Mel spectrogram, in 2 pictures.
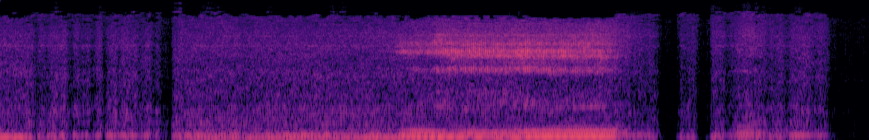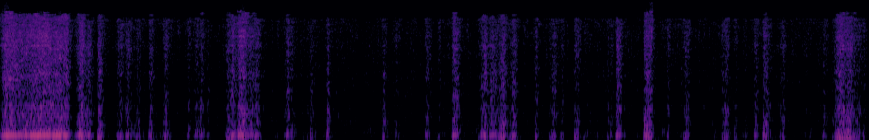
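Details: Sleeping Jack Russell Terrier mix named Penny, a snorer since puppyhood, rumbles through a loud, low, throaty snore for about three seconds, then falls quiet with only soft scattered breaths and clicks.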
